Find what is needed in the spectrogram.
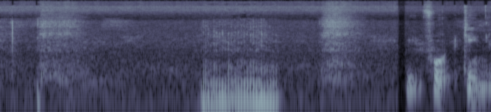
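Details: Senior dog resting and snoring: a loud, low, fluttering snore on one breath with quieter breathing and brief voices in the background; snoring.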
